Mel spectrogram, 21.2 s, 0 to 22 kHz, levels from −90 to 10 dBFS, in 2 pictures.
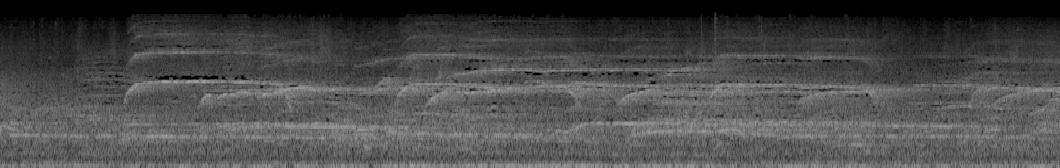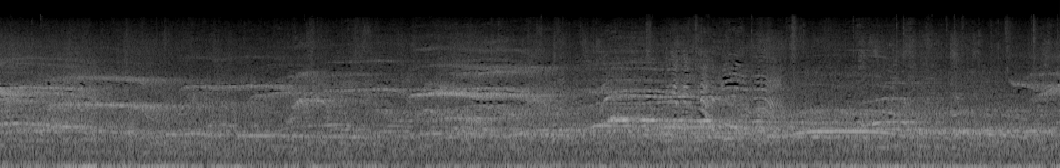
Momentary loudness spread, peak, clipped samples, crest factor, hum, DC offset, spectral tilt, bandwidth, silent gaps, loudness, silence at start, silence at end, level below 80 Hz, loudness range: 8 LU; -16 dBFS; under 0.1%; 16 dB; none; under 0.1%; -1.5 dB/octave; 16 kHz; none; -30 LUFS; 0 s; 0 s; -44 dBFS; 5 LU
